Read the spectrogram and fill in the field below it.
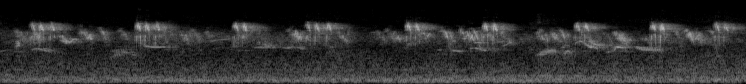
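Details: Little owl (Athene noctua) on 30 June giving short, harsh, hissing high-pitched bursts, repeated about once or twice a second over a quiet background.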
